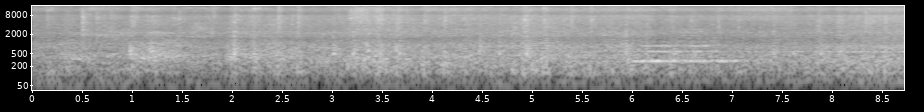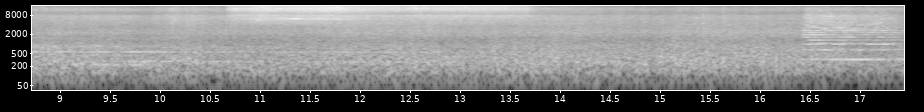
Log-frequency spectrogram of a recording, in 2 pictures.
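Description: Electric locomotive-hauled passenger train running through the station alongside Mumbai local trains, wheels steadily rumbling on the track. A train horn sounds briefly about six seconds in and again near the end, and a high hiss comes in for a few seconds in the middle.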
